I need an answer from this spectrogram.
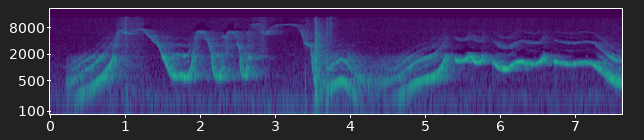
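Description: Theremin played by a cat's paws moving near its pitch antenna: one electronic tone sliding and swooping up and down in pitch, wavering near the end. About three and a half seconds in there is a sharp knock and the pitch drops suddenly.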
